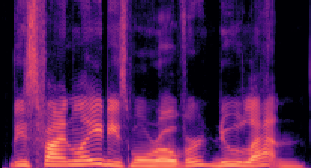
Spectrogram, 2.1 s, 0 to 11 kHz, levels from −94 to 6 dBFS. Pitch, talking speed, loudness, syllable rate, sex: 215 Hz, 175 wpm, -18 LUFS, 5.6 syllables/s, female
